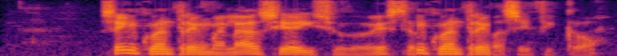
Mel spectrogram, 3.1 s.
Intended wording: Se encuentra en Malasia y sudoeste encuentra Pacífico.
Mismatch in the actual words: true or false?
false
